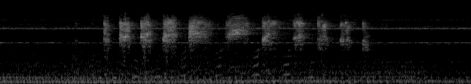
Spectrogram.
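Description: A baby monkey squeals shrilly in rapid bursts, close by.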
